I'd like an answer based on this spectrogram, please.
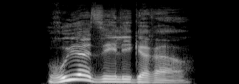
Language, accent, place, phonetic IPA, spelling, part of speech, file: German, Germany, Berlin, [ˈʁyːɐ̯ˌzeːlɪɡəʁɐ], rührseligerer, adjective, De-rührseligerer.ogg
- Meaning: inflection of rührselig: 1. strong/mixed nominative masculine singular comparative degree 2. strong genitive/dative feminine singular comparative degree 3. strong genitive plural comparative degree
